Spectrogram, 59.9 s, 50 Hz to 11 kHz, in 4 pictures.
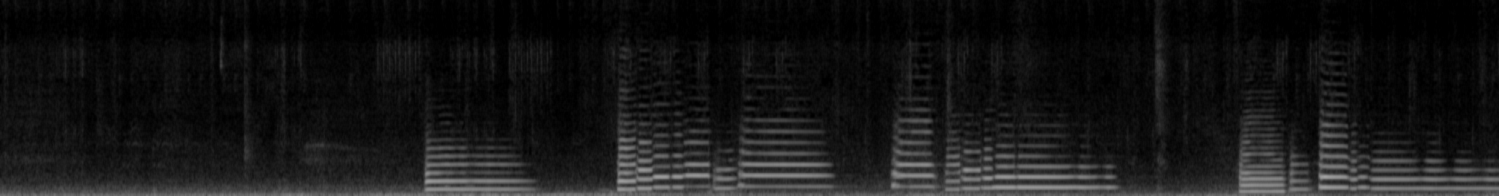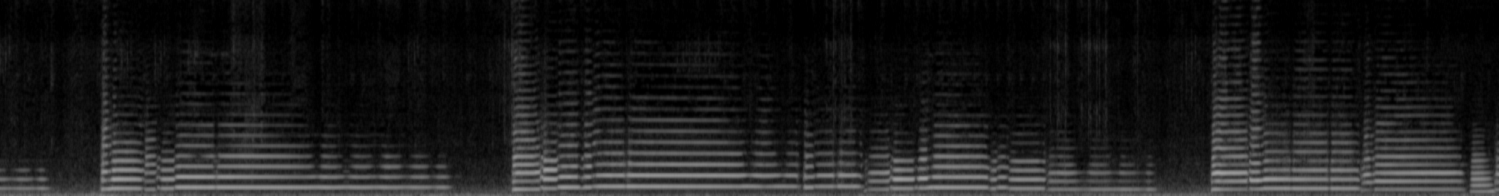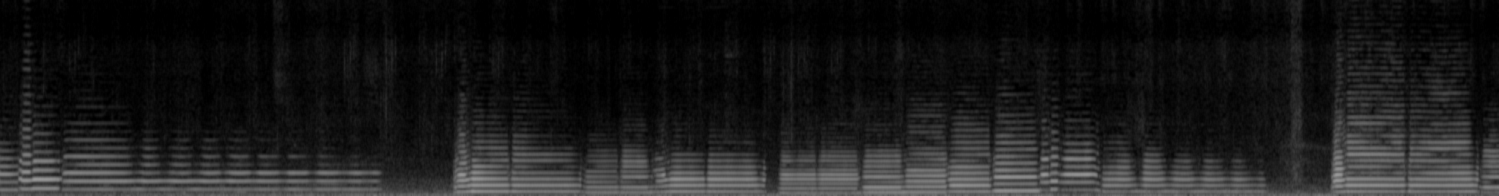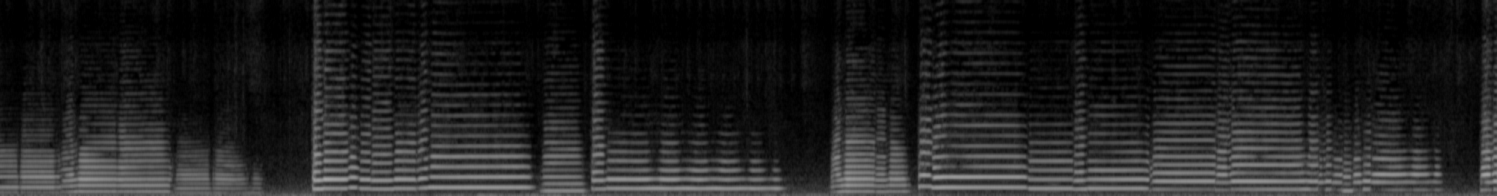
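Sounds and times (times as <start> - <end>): solo trumpet melody: 0.0 - 59.9.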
